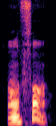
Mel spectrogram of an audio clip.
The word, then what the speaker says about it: enfants: And the plural of this, the word for children, sounds exactly the same, although it's got a silent S on the end. So you would say enfant.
